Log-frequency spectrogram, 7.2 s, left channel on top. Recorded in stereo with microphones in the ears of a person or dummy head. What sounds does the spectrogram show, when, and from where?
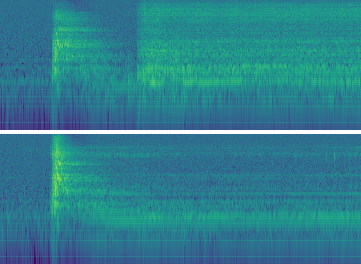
1.1 s a zipper: 80° right, 1.7 m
